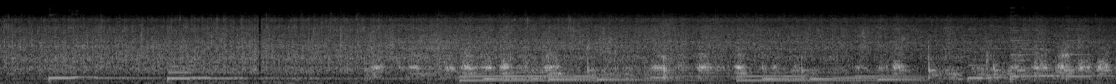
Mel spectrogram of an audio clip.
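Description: Masala frying in oil for a chana paneer curry, stirred steadily in the pan with a constant close sizzle and scraping, while a faint tonal hum runs underneath.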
